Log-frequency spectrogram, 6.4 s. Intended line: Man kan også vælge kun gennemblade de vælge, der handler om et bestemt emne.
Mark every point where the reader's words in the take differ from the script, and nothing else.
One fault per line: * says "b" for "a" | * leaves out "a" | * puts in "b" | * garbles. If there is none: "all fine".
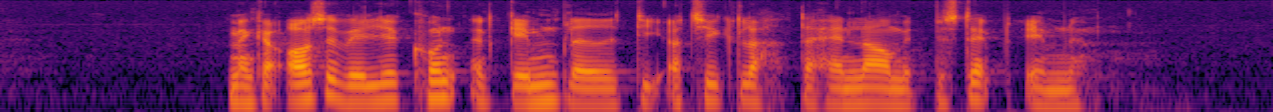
* puts in "at"
* says "artikler" for "vælge"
